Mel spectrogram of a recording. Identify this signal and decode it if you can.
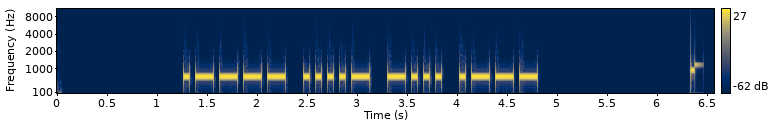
Morse code, heard as a keyed tone, about 20 wpm, 700 Hz. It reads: 14BJ
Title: Four Challenging Letter-Number Combinations 20wpm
